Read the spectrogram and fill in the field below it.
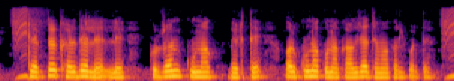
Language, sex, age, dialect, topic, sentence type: Maithili, female, 36-40, Angika, banking, question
